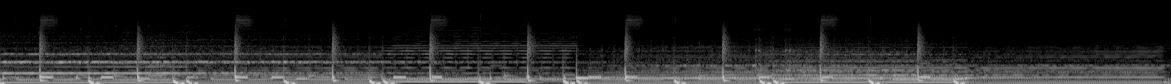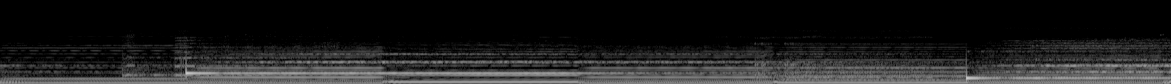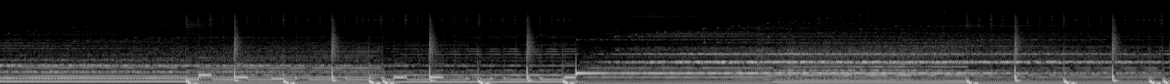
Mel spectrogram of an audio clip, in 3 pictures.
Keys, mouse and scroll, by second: 0.3 KP_1, 1.2 middle click, 1.9-3.4 alt+shift+middle drag, 5.5 g, 9.0-16.7 middle drag, 16.7-35.1 drag, 24.9 typing, 25.5 Tab, 29.7 p, 34.7 Tab.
